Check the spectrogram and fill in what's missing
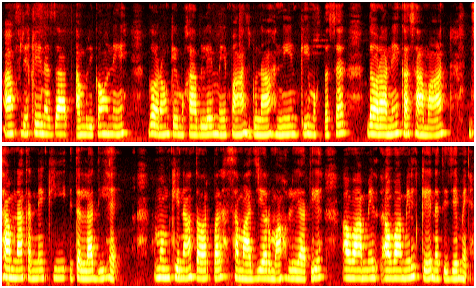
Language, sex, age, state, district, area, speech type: Urdu, other, 60+, Telangana, Hyderabad, urban, read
